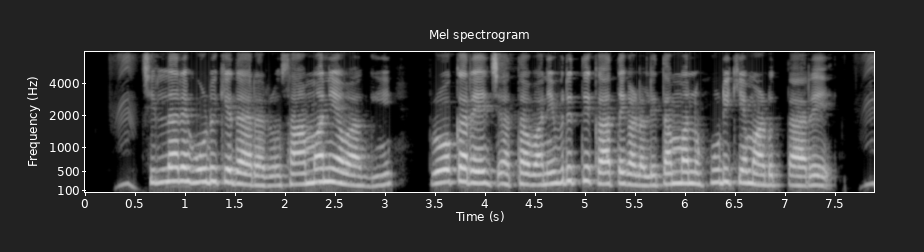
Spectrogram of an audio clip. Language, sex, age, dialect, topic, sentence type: Kannada, female, 25-30, Coastal/Dakshin, banking, statement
